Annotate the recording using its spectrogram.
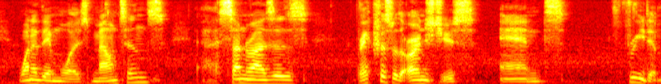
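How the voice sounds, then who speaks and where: A man speaks with a South African accent. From South Africa, Durban. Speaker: rapper. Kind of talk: audition video.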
